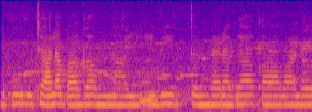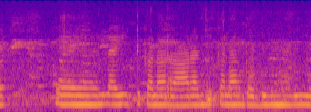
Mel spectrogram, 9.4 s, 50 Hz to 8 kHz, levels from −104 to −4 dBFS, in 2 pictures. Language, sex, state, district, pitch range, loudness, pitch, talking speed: Telugu, female, Andhra Pradesh, Srikakulam, 190-200 Hz, -35 LUFS, 195 Hz, 85 wpm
